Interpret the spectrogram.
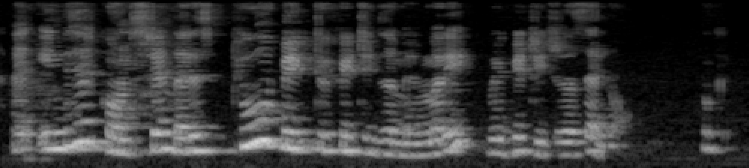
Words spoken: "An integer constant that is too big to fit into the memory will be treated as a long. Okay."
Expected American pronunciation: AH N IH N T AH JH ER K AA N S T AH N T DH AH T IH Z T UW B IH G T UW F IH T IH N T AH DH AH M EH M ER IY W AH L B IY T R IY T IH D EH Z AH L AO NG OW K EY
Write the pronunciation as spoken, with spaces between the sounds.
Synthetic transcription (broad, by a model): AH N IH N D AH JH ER K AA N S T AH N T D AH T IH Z T UW B IH G T UW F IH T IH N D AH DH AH M EH M ER IY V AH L B IY T IY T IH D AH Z AH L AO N OW K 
